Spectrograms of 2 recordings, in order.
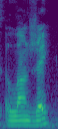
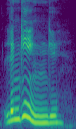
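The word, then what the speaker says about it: Langhe: This particular one is called, I mean, none of us are Italian here, but what I would say is Lange or Lange. – Oh, no, you're not pronouncing it right. It's Linghi.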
